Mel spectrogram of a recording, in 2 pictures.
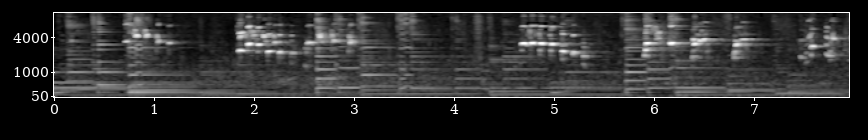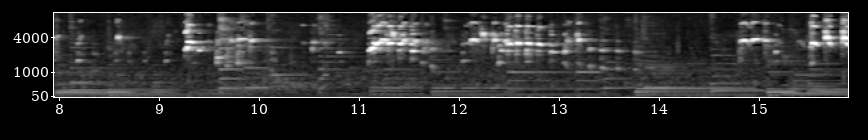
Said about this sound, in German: Das war der Weißkopfseeadler.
